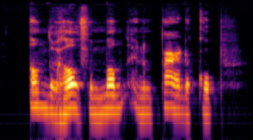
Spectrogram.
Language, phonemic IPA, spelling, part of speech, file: Dutch, /ˈɑn.dər.ɦɑl.və ˈmɑn ɛn ən ˈpaːr.də(n).kɔp/, anderhalve man en een paardenkop, phrase, Nl-anderhalve man en een paardenkop.ogg
- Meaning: one man and his dog (virtually no one)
